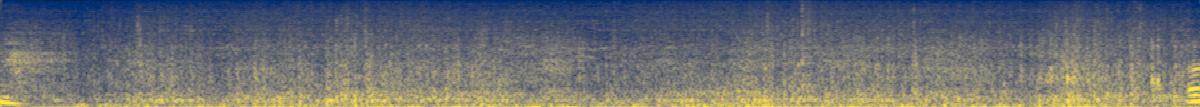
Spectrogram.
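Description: Wind buffeting an onboard action camera's microphone as a mountain bike rolls down a dry dirt trail, with a steady low rumble from the tyres on the loose surface.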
